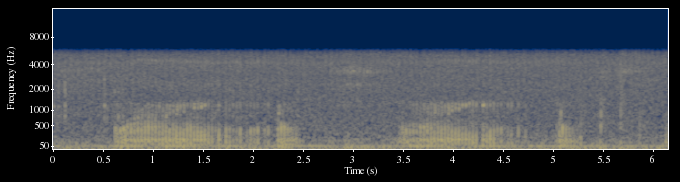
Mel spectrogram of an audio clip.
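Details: Six-toed male domestic cat purring raucously, like an idling chainsaw, while receiving attention; a low continuous rumble swelling in two long waves, each lasting about two seconds.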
